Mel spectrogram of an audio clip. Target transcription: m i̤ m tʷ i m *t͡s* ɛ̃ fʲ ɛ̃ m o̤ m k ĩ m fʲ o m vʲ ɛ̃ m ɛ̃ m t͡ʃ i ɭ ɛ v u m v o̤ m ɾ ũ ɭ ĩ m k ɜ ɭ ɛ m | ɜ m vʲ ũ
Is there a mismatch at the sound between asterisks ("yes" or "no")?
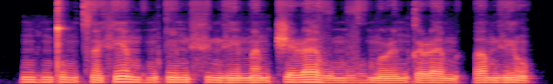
no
